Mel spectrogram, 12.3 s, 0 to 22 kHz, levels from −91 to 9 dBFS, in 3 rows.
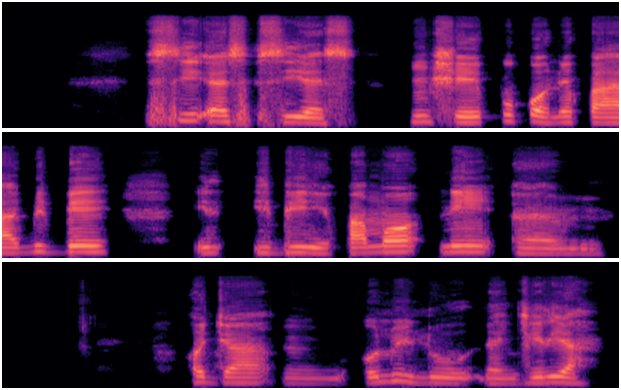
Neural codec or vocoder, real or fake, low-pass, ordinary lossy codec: codec, 44.1 kHz, 7.8 kbps, Pupu-Codec; fake; 14.4 kHz; none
